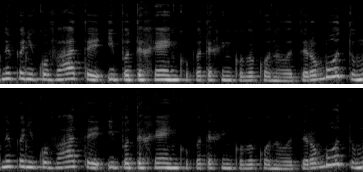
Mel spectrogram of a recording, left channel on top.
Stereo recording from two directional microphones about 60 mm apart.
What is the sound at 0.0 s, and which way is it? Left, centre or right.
Speech, right.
